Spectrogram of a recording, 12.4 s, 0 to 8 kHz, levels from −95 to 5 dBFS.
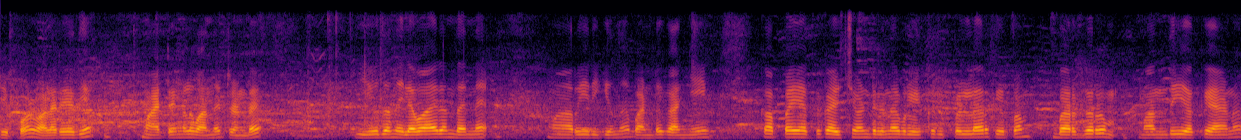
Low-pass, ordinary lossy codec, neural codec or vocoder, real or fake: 7.2 kHz; none; none; real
